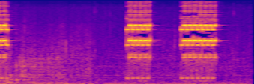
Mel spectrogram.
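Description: Phone ringing in two short, loud bursts of electronic trilling about half a second apart, following a quieter stretch of faint background.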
